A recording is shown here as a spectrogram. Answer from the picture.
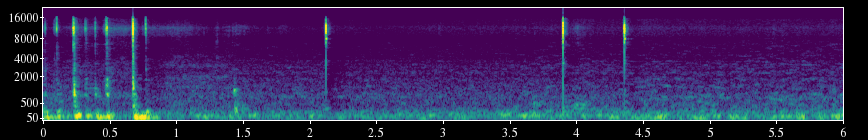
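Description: Computer keyboard typing: a quick run of key presses in the first second, then three single clicks a second or two apart.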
